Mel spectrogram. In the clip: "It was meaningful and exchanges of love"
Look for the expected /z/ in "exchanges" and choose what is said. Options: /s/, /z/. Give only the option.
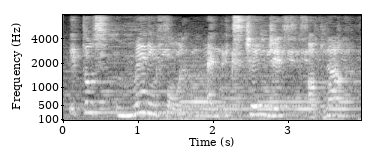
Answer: /s/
